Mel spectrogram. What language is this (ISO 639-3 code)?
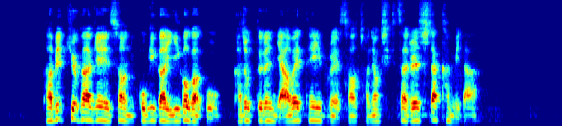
kor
